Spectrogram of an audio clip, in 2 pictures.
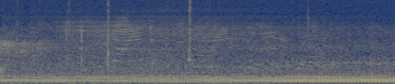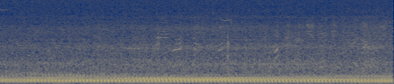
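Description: A motor vehicle's engine running with a low, steady hum that grows louder from about four seconds in and stays up to the end.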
